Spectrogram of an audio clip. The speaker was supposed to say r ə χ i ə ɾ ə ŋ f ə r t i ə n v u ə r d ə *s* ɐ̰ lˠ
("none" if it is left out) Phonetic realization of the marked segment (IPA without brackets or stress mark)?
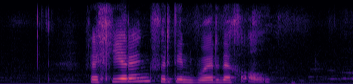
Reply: χ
